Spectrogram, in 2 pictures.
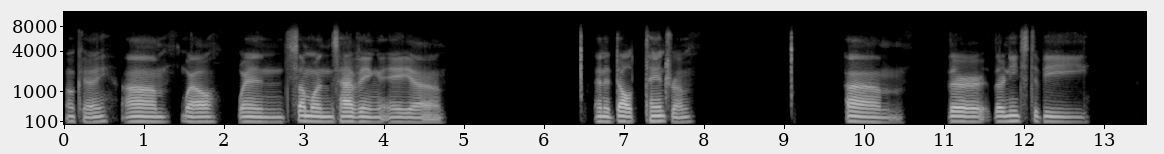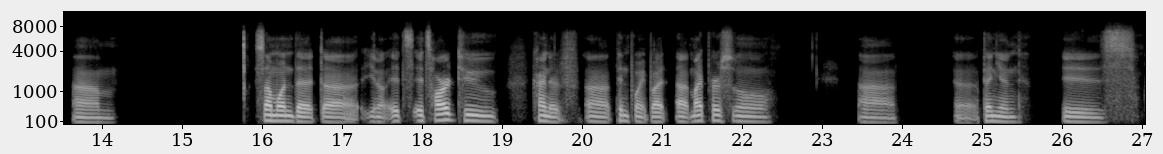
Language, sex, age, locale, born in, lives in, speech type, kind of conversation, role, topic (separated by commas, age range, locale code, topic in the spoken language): English, male, 35-39, en-US, United States, United States, conversation, podcast, guest, What are some meaningful ways families can help each other get through difficult times?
